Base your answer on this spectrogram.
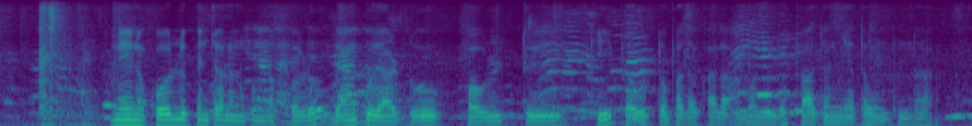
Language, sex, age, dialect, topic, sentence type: Telugu, male, 46-50, Southern, agriculture, question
